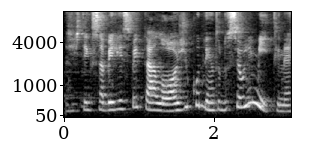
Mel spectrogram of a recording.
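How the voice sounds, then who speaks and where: With a southern Brazilian accent, a woman speaks at a fairly high pitch and fairly quick pace with lively intonation, amid noticeable background noise and audible room echo. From southern Brazil, Curitiba. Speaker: vlogger. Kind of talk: casual vlog talk.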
